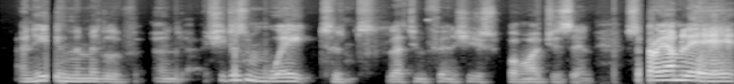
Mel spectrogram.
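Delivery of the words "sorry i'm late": put-on thick Manchester accent, loud and high. Retelling a woman barging in late, interrupting a man mid-sentence: thick Manchester accent. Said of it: "thick Manchester accent".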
